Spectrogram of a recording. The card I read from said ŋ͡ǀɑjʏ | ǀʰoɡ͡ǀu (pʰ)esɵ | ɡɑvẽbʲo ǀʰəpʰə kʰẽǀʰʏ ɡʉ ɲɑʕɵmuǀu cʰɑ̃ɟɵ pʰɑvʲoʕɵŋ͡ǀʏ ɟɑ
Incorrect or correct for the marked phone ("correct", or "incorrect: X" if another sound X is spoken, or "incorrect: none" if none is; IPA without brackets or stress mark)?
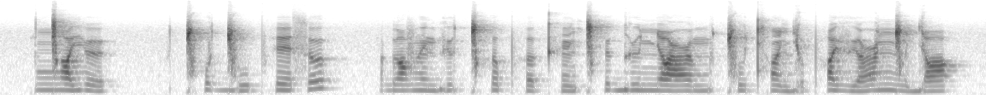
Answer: correct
